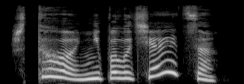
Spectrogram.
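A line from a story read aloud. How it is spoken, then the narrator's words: Ten-year-old boy giggling. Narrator (Russian): хихикнул рядом мальчонка лет 10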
